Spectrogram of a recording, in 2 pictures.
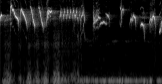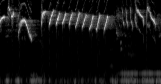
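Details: White-eye singing hard in forest style: varied high whistles, twisting slurs and fast even trills run together, over a faint low hum.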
